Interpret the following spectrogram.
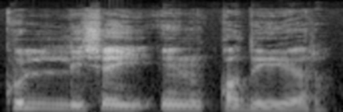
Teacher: Car l'apostrophe, je l'ai laissée pour le Hamza, qui est une sorte d'arrêt où l'on prononce distinctement l'accent qui est dessus, comme dans Kulli shay'in qadir.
